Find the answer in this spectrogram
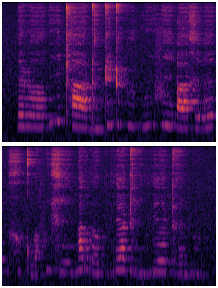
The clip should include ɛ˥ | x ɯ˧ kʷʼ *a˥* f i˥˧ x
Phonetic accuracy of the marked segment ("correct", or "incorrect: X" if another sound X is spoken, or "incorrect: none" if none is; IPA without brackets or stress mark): incorrect: a˩˧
